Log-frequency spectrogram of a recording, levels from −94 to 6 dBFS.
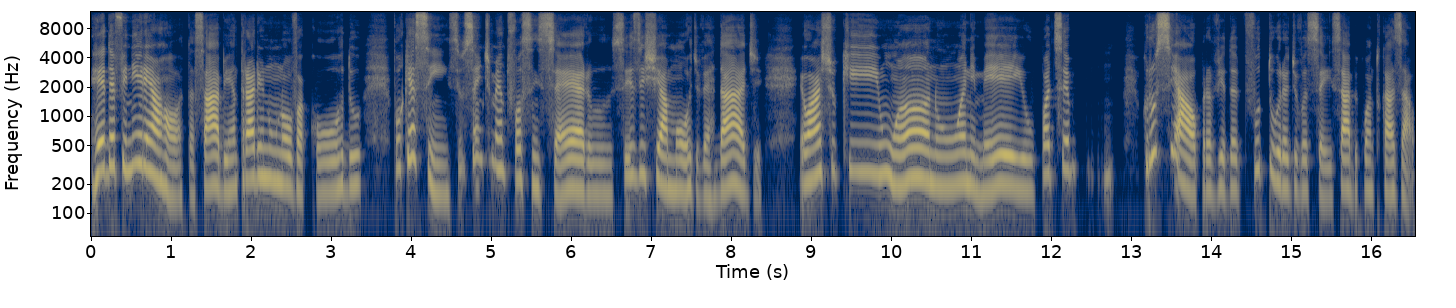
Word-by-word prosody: redefinirem 300 - +3
a 240 -3 +8
rota, 155 -4 -3
sabe, 190 +2 +4
entrarem 225 +6 +3
em - - -2
um 220 -1 -4
novo 195 -3 -2
acordo. 175 +4 -6 0.4
Porque 295 +5 -3
assim, 185 - -1
se 290 - -11
o - - -15
sentimento 340 -5 -3
for 230 - -2
sincero, 170 -4 0
se 155 - -8
existe 245 -2 -3
amor 175 -3 +1
de 165 -3 -16
verdade, 165 +3 +1 0.4
eu 210 - 0
acho 260 +4 +4
que 270 0 -4
1 245 -6 -2
ano, 220 0 +4
1 195 +2 -4
ano 210 -1 -1
e 185 - -7
meio, 180 +1 -1
pode 255 0 -2
ser 280 -2 -2 0.9
crucial 305 - +4
para 175 +1 -7
vida 180 +1 -8
futura 255 -9 -7
de 185 - -9
vocês, 165 -4 -8
sabe, 180 -1 +1
quanto 175 -1 -11
casal. 165 -2 -3
195 Hz, 150 wpm, -23 LUFS, 175-250 Hz, 0.9 s, a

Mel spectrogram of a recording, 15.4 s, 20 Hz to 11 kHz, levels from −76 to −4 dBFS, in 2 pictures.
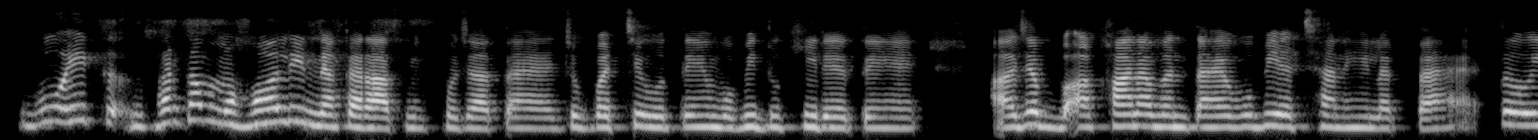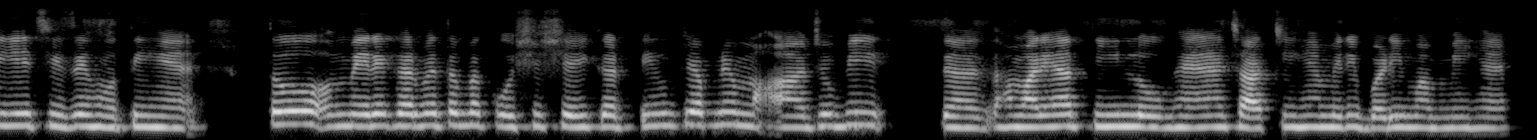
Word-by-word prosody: वो 335 +5 -2
एक 345 -2 -1
घर 275 +4 -1
का 385 - +5
माहौल 295 +4 +3
ही 345 - 0
नकारात्मक 225 -5 +4
हो 225 - -3
जाता 215 -1 -1
है, 210 -1 -4
जो 240 - -2
बच्चे 235 +3 -1
होते 235 0 -1
हैं, 240 - -1
वो 230 -1 0
भी 245 +2 +1
दुखी 235 +1 -2
रहते 220 -1 -2
हैं। 215 -1 -7 0.4
अ, 230 - +3
जब 245 -2 +2 0.2
खाना 255 0 +6
बनता 235 -1 +1
है, 235 0 +2
वो 240 +1 -2
भी 260 +2 0
अच्छा 245 0 -1
नहीं 225 0 -2
लगता 215 -1 -3
है, 215 - -7
तो 285 -2 +3
ये 265 0 +1
चीज़ें 255 -1 -1
होती 240 0 -1
हैं, 225 -2 -4 0.3
तो 290 -1 +4
मेरे 255 0 +2
घर 255 0 +2
में 265 0 +1
तो 275 - +1
मैं 270 0 -1
कोशिश 250 0 -5
यही 240 -1 +2
करती 245 0 -3
हूँ 265 +1 -4
कि 285 - -2
अपने 280 0 0
मा 245 -3 -1
जो 255 - -1
भी 275 +2 -3 0.3
त - - +2 0.2
हमारे 235 0 +2
यहाँ 250 +1 +3
3 250 0 +1
लोग 230 -1 0
हैं 235 +1 -1
चाची 230 0 +1
हैं, 240 - -1
मेरी 240 0 0
बड़ी 220 +1 -1
मम्मी 225 -1 -4
हैं 220 0 -7
240 Hz, 240 wpm, -24 LUFS, 230-260 Hz, 0.4 s, खाना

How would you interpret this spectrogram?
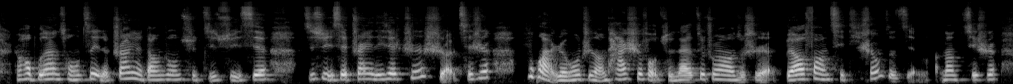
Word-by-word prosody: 然 220 - -5
后 255 - +4
不 235 -2 0
断 240 +2 +4
地 240 - -3
从 215 -3 -3
自 215 - -2
己 - - +7
的 485 - 0
专 265 +1 0
业 245 - 0
当 210 0 +1
中 220 -1 -3
去 220 -2 -9
汲 200 -2 -8
取 195 -2 -6
一 - - -5
些， 220 +2 +4 0.4
汲 235 +2 -7
取 255 - -3
一 - - +1
些 230 +2 +4
专 250 +2 -1
业 250 - +1
的 225 - +3
一 - - -1
些 250 0 +5
知 300 +8 -5
识。 455 +5 -1
其 - - -2
实 300 +5 +1 0.4
不 365 - 0
管 325 -2 +4
人 190 -1 +4
工 215 +3 +1
智 225 - -6
能 195 0 0
它 230 +2 0
是 250 0 0
否 235 - +1
存 95 - -5
在， 105 0 +4
最 240 - 0
重 235 0 -1
要 220 -2 +3
的 205 - +1
就 - - -4
是 - - -2
不 - - +1
要 230 +3 +9
放 235 -1 0
弃 235 -2 -7
提 215 0 -20
升 275 +2 -2
自 - - -4
己。 450 - -12 0.3
那 215 0 0
其 215 0 -4
实 225 +1 -3
230 Hz, 350 characters per minute, -21 LUFS, 215-250 Hz, 0.4 s, 要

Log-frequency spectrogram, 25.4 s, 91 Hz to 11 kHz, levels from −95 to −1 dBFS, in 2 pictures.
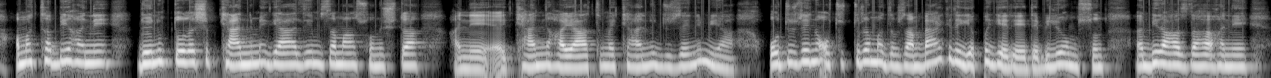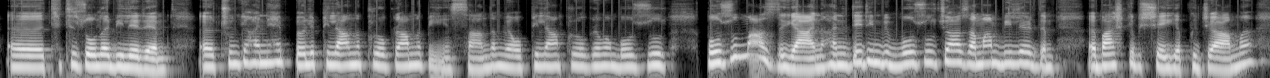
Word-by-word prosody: ama 235 +2 +3
tabii, 255 0 +1
hani, 235 -2 +1 0.3
dönüp 240 +2 +3
dolaşıp 240 0 +1
kendime 215 +2 +2
geldiğim 210 +1 0
zaman 210 0 0
sonuçta, 200 0 -3 0.3
hani, 165 0 -4
eee, 155 -1 -2
kendi 195 +2 -1
hayatım 180 0 +1
ve 190 - -2
kendi 190 +1 -3
düzenim 195 +8 -2
ya, 175 -7 -3 0.3
o 210 +1 +1
düzeni 250 +2 0
oturtturamadığım 220 -1 -2
zaman 185 0 0
belki 265 +6 -1
de 250 - +2
yapı 200 +2 -1
gereği 175 -6 0
de 165 0 -3
biliyor 195 +4 0
musun 180 -2 -3 0.3
a 190 0 +1
biraz 210 -3 +2
daha, 195 -1 +1
hani, 185 -1 -1 0.3
eee, 180 -1 +4
titiz 195 +1 -4
olabilirim. 180 -5 +4 0.3
Eee, 185 0 +3
çünkü, 220 +4 -1
hani, 230 0 +1
hep 240 -1 -4
böyle 205 +1 +1
planlı 210 0 +1
programlı 195 0 -1
bir - - -4
insandım 160 - -3
ve 180 - 0
o 170 0 -3
plan 190 0 -2
programım 195 0 -2
bozul 185 +3 -1 0.4
bozulmazdı 235 - +1
yani. 160 -1 +4
Hani, 200 +1 +1
dediğim 240 0 +2
gibi 205 -3 0
bozulacağı 235 +2 +1
zaman 220 0 +1
bilirdim 215 -5 -1 0.4
e 190 -1 +3
başka 200 +1 +2
bir - - -5
şey 180 -2 +1
yapacağımı, 170 +5 0
200 Hz, 145 wpm, -18 LUFS, 185-225 Hz, 0.4 s, eee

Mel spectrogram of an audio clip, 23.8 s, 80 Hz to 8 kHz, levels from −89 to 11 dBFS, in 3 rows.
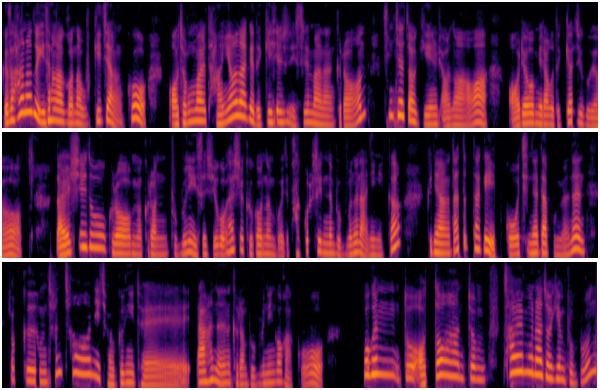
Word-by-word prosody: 그래서 225 - +4
하나도 355 +7 +5
이상하거나 190 -4 +3
웃기지 200 +9 -1
않고 245 +5 +3 0.3
어 160 0 +3
정말 200 +5 +3
당연하게 235 - +3
느끼실 185 +4 0
수 185 -3 -6
있을 185 +7 -4
만한 150 -4 -1
그런 135 - -1 0.2
신체적인 205 - +2
변화와 145 +6 -1 0.3
어려움이라고 160 +2 +2
느껴지고요. 145 -3 -2 0.5
날씨도 260 - +3
그러면 165 -4 +1
그런 150 -2 -5
부분이 170 +4 -3
있으시고 150 +1 -3
사실 225 +3 -2
그거는 160 -2 -3
뭐 125 - -10
이제 115 -2 -11
바꿀 165 +5 -8
수 205 - -2
있는 170 -3 -2
부분은 155 +4 -3
아니니까 145 - -2 0.3
그냥 180 -4 +2
따뜻하게 230 +2 +1
입고 155 -5 +1
지내다 175 +1 +1
보면은 195 +8 0 0.2
쪼끔 215 -2 -2 0.2
천천히 345 - -1
적응이 175 - -3
돼야 145 - -4
하는 195 -2 +1
그런 155 -2 -6
부분인 165 +5 -7
거 195 0 -3
같고. 160 +4 -5 0.5
혹은 315 -4 +3
또 260 -1 +2
어떠한 290 - +3
좀 235 -2 -2 0.2
사회문화적인 330 -10 +4
부분 205 - -4
180 Hz, 340 characters per minute, -23 LUFS, 155-235 Hz, 0.5 s, 하나도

